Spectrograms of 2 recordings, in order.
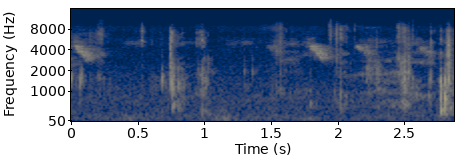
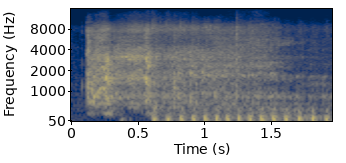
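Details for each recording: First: Stolen, abused Royal Enfield Meteor 350: the starter churns steadily, about three turns a second, but it never fires because the side stand safety cutout blocks starting. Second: Stolen, abused Royal Enfield Meteor 350, first start since purchase, hot-wired with a screwdriver after a dead battery and the kickstand safety cutout: a short crank catches at once, then settles into an even thumping idle of about eight beats a second; a clean, healthy start.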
